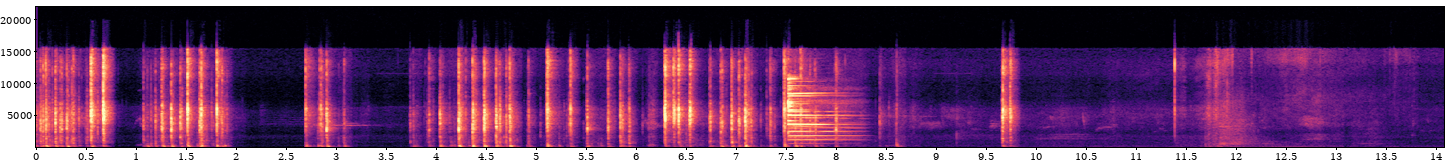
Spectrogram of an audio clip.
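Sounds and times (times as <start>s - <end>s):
fast typing on keyboard: 0.0s - 2.0s, 2.7s - 3.1s, 3.7s - 7.6s, 9.6s - 9.8s
bell-like ding: 7.5s - 8.4s.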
